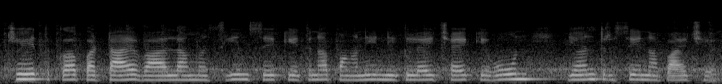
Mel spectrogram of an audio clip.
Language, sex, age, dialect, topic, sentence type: Maithili, female, 18-24, Angika, agriculture, question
